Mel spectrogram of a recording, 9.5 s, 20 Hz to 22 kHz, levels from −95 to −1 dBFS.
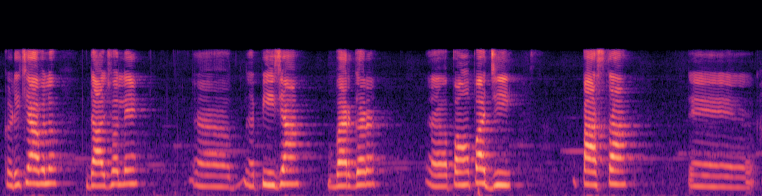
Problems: constant background noise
